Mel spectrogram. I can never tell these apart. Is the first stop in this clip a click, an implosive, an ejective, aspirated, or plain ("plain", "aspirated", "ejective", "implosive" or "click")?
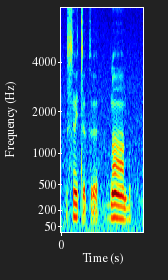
plain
